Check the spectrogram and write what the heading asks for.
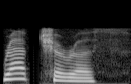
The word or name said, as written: rapturous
